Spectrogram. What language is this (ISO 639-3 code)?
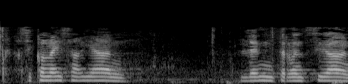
eus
